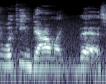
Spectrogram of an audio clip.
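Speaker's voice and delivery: normal talking voice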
